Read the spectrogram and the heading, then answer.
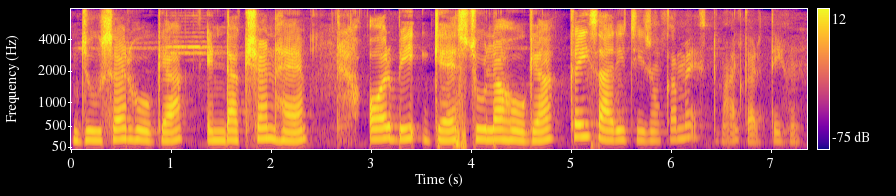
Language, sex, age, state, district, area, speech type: Hindi, female, 30-45, Madhya Pradesh, Bhopal, urban, spontaneous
